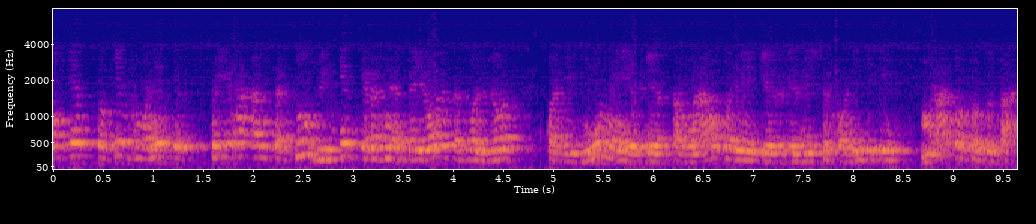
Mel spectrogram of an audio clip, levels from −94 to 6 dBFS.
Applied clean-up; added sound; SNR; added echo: neural separator model SepFormer DNS4.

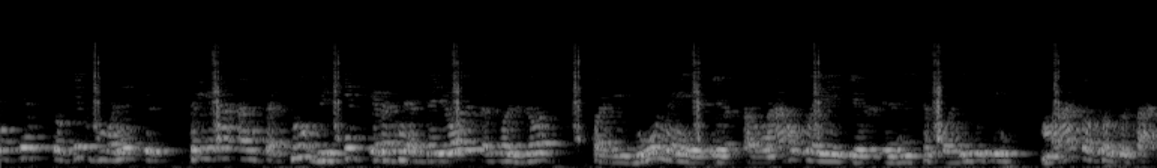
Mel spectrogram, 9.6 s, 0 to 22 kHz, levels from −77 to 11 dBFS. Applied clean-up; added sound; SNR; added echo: classical method WPE with log-MMSE.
